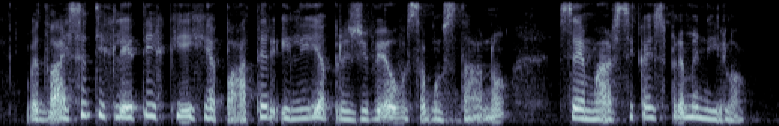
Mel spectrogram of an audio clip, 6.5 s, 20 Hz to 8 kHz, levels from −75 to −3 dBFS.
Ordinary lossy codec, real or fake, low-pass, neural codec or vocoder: none; fake; 7.2 kHz; vocoder, 22.05 kHz, 80 mel bands, HiFi-GAN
